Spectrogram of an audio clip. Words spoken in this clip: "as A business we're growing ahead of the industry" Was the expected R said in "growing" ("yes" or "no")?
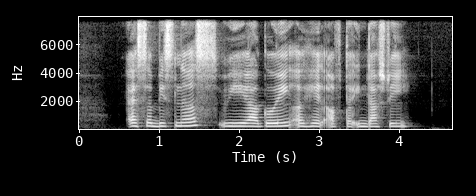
no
